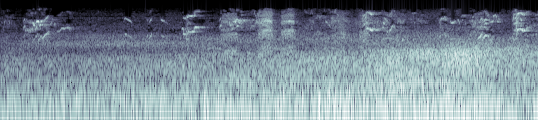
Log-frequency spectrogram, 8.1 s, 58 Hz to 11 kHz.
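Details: Rainbow lorikeets, Evans Head, 26 May 2012, giving rapid, regular shrill screeches, about four a second, while a broad rushing background noise swells through the recording.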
